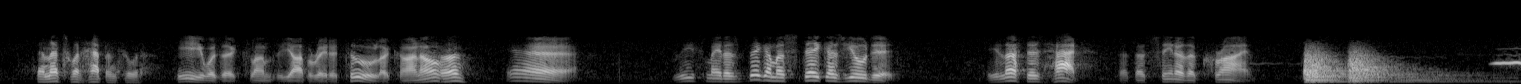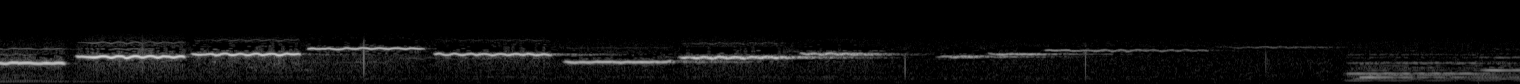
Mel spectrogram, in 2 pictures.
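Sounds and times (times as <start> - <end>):
speech: 0.4 - 5.8, 6.8 - 9.0, 9.9 - 13.4
low thud: 13.0 - 15.1
whistled program theme signal: 14.9 - 30.3.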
